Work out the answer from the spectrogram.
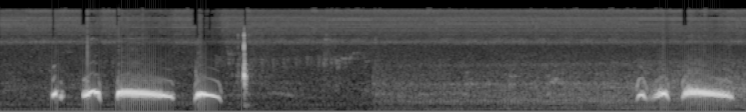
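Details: Mature decoy spotted dove whose voice provokes other doves to coo. Two coo phrases a few seconds apart, each of short low hooting notes ending in a long, steady, slightly falling coo, with a faint click between and quiet background.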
